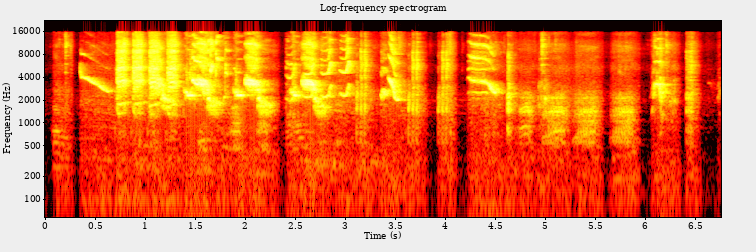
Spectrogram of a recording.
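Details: Nias hill myna singing loudly despite hot weather, in lively trigger singing: a dense run of loud whistles, harsh squawky notes and sharp descending slurs, delivered in bursts about twice a second with brief gaps.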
